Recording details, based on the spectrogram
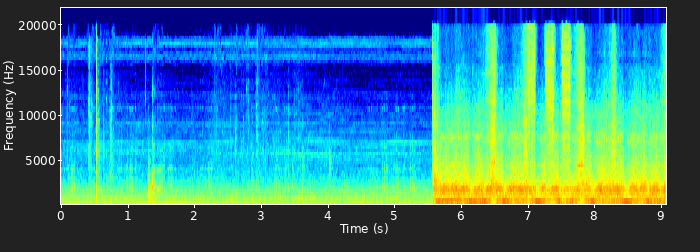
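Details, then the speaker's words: Ford F-250 7.3 non-turbo diesel that sat 10+ years; fuel supply uncertain (gauge reads full, likely faulty). The starter cranks hard with an even churning beat, sounding better, but never fires. Afterwards a burning smell and a leaking, spraying injector were found. "okay that was sounding a lot better I think it's slowly coming around"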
